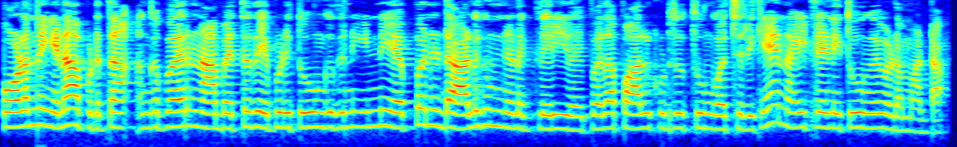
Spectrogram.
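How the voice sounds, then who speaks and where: A woman performs a whole household of cartoon women in a very high, piping voice. The talk is speech, full of teasing and scolding banter. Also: little pitch movement, racing, dull audio. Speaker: cartoon channel creator voicing all characters. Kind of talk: acted cartoon dialogue.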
